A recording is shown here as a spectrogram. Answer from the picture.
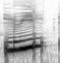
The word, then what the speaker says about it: l'huile: L apostrophe H-U-I-L-E espace C-H-E-V-E-U-X. L'huile cheveux. La palabra aceite es una palabra femenina en francés existen dos tipos de H, recordemos H muda y H aspirada, H muda de origen latino, H aspirada, palabras extranjeras, ninguna de las dos se pronuncia.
